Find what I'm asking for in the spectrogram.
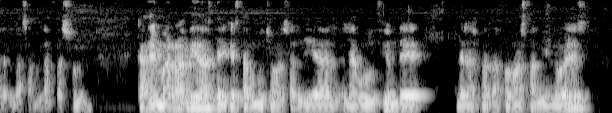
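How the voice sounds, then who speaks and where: Very fast speech moves along with fairly even intonation. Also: man. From Spain. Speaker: sales director. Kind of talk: panel discussion. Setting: video call. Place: home room. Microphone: webcam.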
